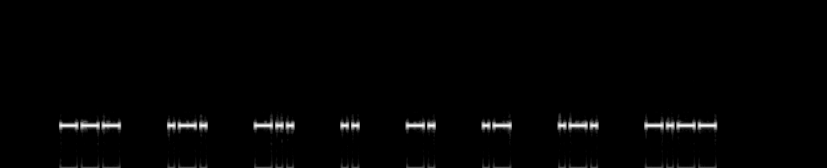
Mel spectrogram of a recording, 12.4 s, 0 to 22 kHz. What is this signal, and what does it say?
Morse code, heard as a keyed tone, about 15 wpm, spaced as for 8 wpm, 1000 Hz. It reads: ORDINARY
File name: qotdfiles / 8wpm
